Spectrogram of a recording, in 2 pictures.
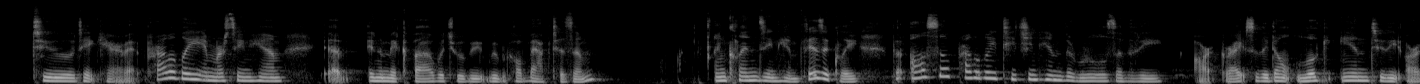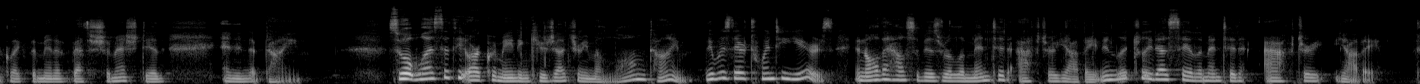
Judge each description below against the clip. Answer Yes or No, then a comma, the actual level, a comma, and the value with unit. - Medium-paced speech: Yes, average, 180 wpm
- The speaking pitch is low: No, medium, 165 Hz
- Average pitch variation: No, wide, 7.5 semitones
